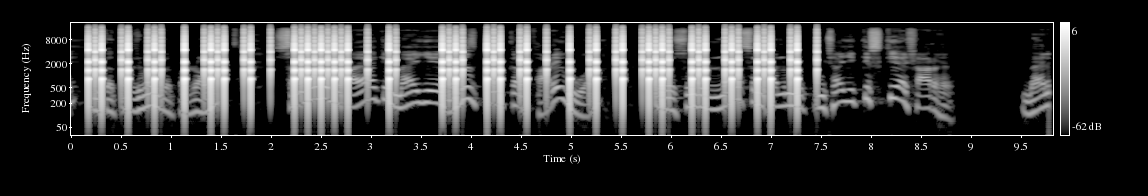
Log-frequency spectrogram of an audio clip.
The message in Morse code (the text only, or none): PY4E IW8RW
